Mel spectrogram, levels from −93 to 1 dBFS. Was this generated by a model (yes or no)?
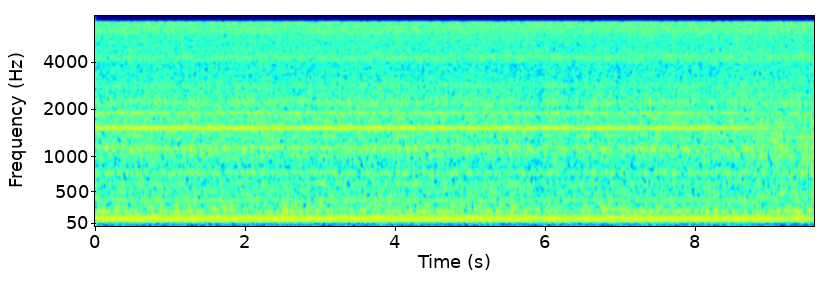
no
